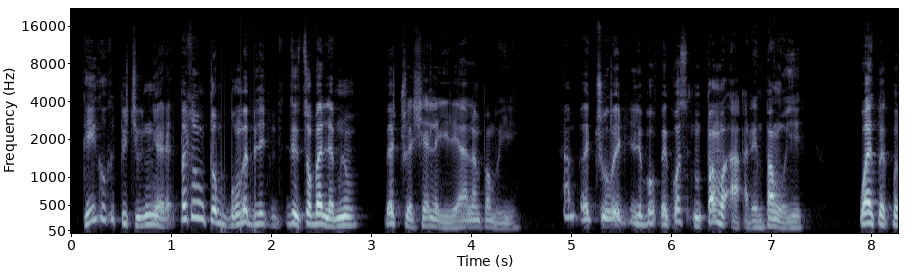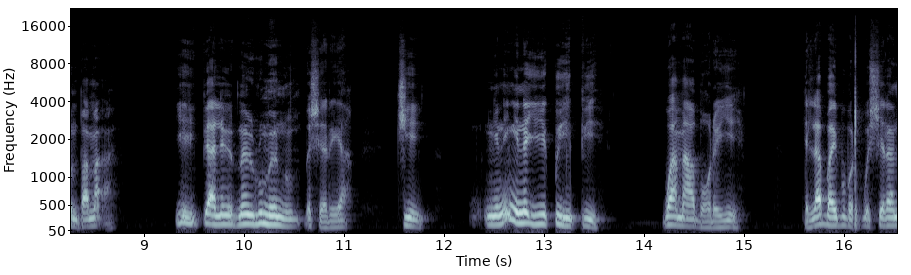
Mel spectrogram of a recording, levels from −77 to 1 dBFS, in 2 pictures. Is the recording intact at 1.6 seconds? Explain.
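No: processor overload crackle runs from 1.50 to 1.84 s, where missed deadlines leave short silent gaps of roughly 5 ms, heard as gritty crackle and seen as waveform dropouts with vertical spectrogram streaks.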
